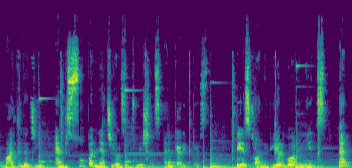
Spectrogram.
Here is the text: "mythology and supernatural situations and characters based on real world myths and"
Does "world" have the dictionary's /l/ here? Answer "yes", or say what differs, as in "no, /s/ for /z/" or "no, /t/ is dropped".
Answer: no, /l/ is dropped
